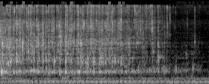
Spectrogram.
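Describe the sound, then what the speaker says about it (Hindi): Water and boiled chickpeas are poured into gravy in a cooking pot for Lahori-style chanay, a loud, close splashing pour that eases off toward the end, with no talk. "पानी भी इसके अंदर डाल देंगे और चने भी"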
